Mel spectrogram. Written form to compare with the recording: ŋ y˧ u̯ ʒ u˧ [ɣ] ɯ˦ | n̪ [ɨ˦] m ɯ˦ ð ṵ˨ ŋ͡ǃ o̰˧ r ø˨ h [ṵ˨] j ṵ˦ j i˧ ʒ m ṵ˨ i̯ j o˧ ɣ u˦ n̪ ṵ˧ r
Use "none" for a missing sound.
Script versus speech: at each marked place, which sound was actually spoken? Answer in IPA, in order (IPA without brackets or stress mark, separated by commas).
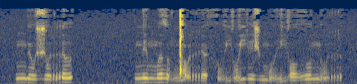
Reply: r, i˦, ṵ˨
